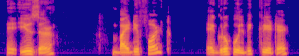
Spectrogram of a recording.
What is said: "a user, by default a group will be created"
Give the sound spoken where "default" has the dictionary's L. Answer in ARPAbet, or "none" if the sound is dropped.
L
